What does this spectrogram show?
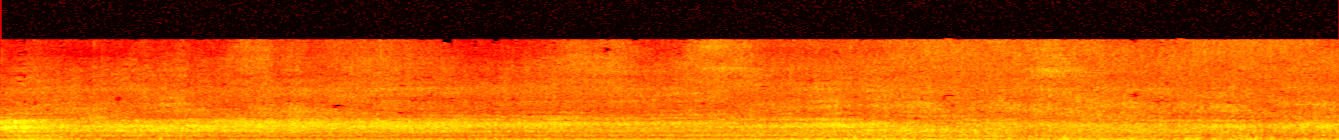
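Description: Freight train of autorack cars rolling past with a steady rumble, mixed with road traffic: a car, a pickup and an SUV driving by close in front, a little louder in the second half.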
